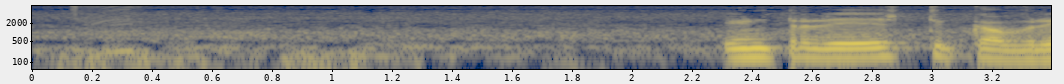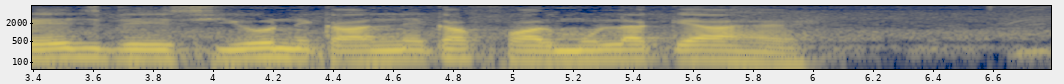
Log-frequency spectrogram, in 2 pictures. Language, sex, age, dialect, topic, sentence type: Hindi, male, 18-24, Kanauji Braj Bhasha, banking, statement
